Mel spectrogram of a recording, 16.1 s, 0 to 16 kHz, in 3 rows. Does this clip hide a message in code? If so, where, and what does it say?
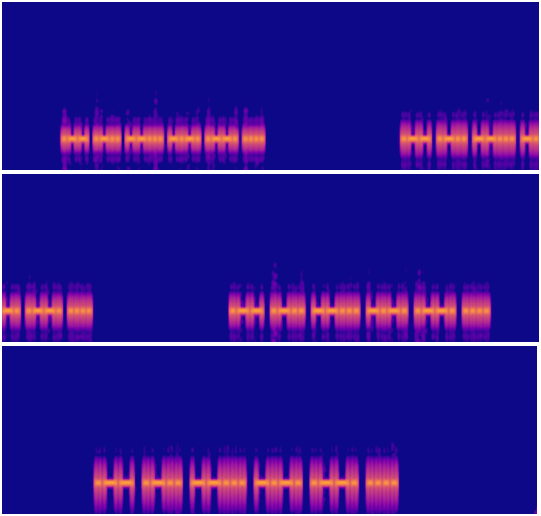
Yes: Morse code from 0.6 to 14.7 s, heard as a keyed tone, about 38 wpm, 700 Hz. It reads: WL7CPH WL7CPH WL7CPH WL7CPH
